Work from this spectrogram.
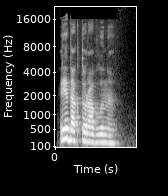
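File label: "редакторавлыны", Komi, female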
